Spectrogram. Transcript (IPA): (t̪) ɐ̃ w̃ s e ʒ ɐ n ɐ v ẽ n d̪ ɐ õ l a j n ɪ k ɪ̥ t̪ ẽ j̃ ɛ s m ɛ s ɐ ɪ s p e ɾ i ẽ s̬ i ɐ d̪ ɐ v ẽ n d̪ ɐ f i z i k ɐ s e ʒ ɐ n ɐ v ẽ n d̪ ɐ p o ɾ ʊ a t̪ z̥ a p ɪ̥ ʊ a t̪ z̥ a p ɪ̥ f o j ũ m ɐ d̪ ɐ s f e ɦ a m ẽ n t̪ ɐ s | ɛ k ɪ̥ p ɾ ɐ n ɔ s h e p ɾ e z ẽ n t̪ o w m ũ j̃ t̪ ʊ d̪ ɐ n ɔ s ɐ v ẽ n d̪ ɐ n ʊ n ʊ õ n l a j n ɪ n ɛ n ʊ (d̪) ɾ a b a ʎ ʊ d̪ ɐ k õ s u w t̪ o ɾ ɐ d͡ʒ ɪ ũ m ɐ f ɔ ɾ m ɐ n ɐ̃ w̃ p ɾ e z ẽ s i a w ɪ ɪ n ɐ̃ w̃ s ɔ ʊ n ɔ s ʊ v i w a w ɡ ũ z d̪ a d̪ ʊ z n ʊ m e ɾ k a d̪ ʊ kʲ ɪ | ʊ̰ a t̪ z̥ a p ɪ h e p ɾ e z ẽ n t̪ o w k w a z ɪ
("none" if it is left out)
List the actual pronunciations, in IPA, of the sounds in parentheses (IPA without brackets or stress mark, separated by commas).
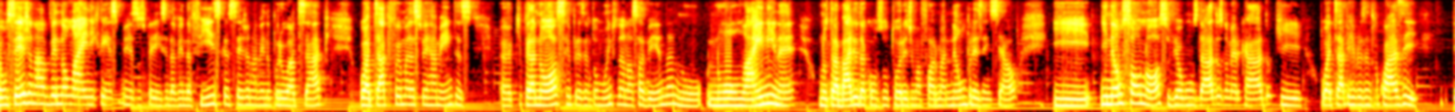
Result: t̪, t̪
